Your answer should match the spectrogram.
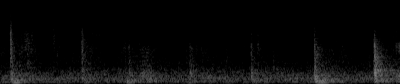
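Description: A utensil stirring zucchini fritter batter in a mixing bowl: faint, irregular clicks and knocks against the bowl's side, about five or six in all.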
